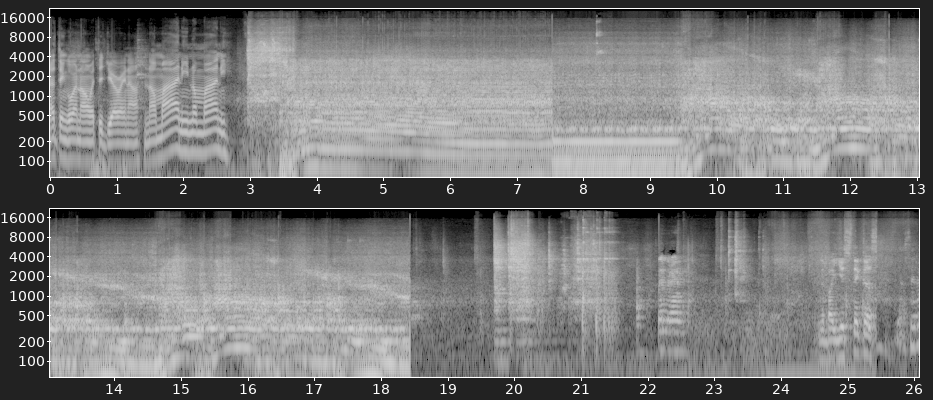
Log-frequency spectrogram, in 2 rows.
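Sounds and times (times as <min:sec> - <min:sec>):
car engine revving: 0:02.8 - 0:18.5.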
